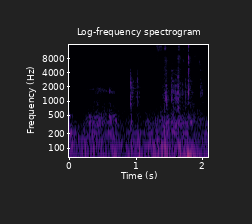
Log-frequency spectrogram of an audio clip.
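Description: Near silence, with a few faint, soft clicks and taps of card stock and a paper sticker packet being handled, bunched about a second in.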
